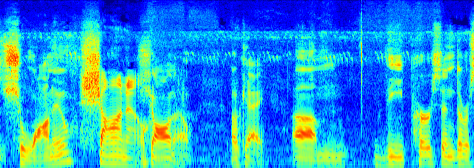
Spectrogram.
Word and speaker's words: Shawano: how do you pronounce it? Shawano? Shawano.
